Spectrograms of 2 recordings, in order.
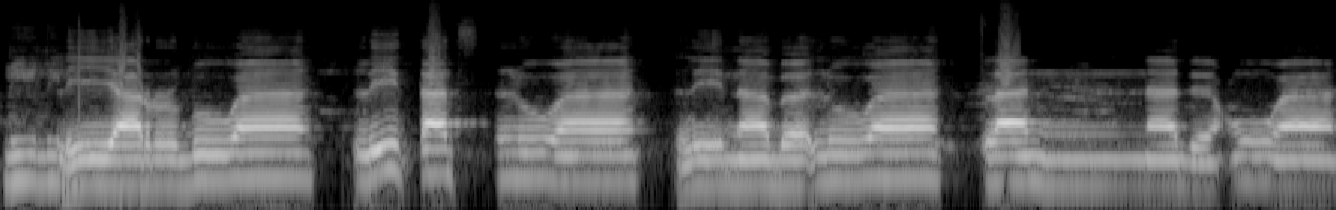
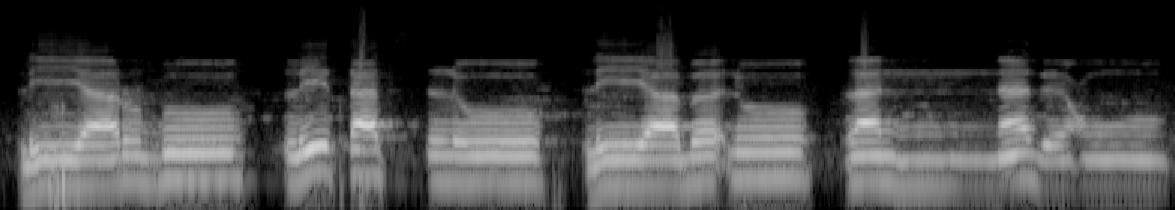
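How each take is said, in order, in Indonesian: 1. Setiap kata berakhir dengan bunyi vokal tambahan. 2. Setiap kata dipotong pendek di akhir.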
